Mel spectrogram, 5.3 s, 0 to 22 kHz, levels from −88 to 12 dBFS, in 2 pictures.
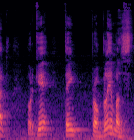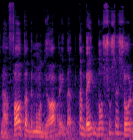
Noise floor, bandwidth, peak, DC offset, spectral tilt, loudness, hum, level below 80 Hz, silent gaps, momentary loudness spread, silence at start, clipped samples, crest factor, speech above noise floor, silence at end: -43 dBFS; over 20 kHz; -4 dBFS; under 0.1%; -5 dB/octave; -23 LUFS; none; -46 dBFS; none; 10 LU; 0 s; under 0.1%; 20 dB; 20 dB; 0 s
